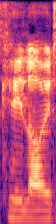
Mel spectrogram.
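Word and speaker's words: keloid: So yeah, I think it might be kloid, but I'm not sure. Koid. It is kloid. I've just played the pronunciation, but yeah, Kloid.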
